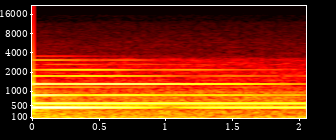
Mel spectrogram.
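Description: A single piano chord, struck just before, slowly fading away with nothing else playing.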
